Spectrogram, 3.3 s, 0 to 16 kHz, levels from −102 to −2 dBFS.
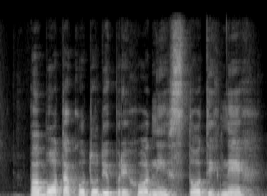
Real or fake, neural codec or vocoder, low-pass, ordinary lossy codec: real; none; 14.4 kHz; none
